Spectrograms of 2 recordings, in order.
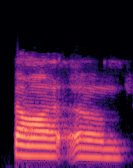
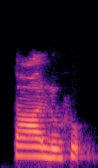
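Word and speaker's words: tālu: close to the throat that is called tal um talu taloo.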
